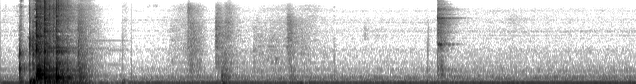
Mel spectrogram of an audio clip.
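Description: A glass spice jar with a metal cap being handled: a loud rattling scrape lasting about half a second near the start, then a few light clicks and a small tap with a brief metallic ring.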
